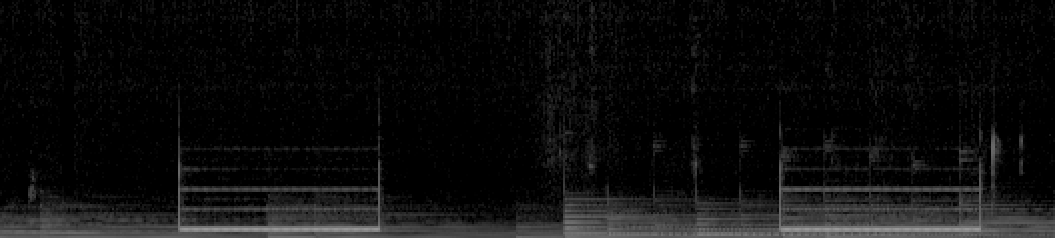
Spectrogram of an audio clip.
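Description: A phone line rings back twice while calling a cell phone number, each steady electronic tone lasting about two seconds with a long pause between, heard through the earpiece over a constant low hum.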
